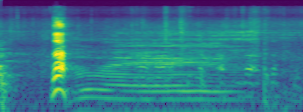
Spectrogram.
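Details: A cow at NS Dairy Farm lows in a steady, deep, sustained tone for about two seconds. A sharp voice cuts in just before the moo, and faint talk continues around it.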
